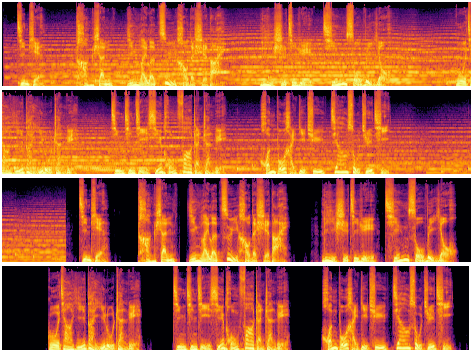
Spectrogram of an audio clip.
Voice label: 男 专题; 唐山一带一路

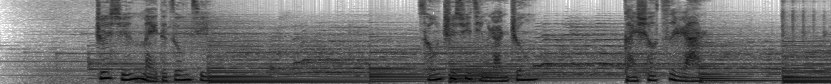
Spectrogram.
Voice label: 女 广告宣传 卫浴高级感成熟优雅走心; 高第GODI宣传片

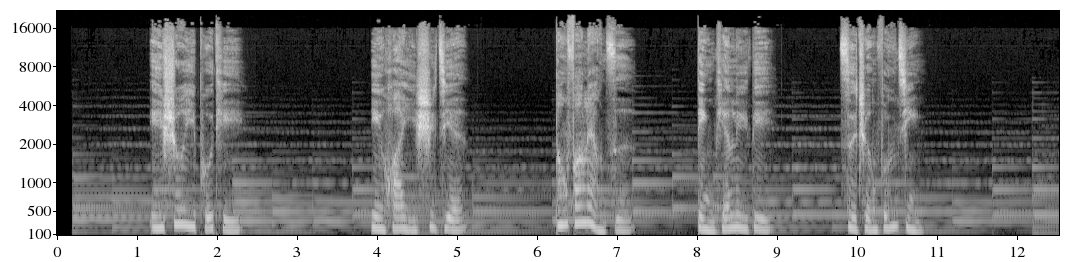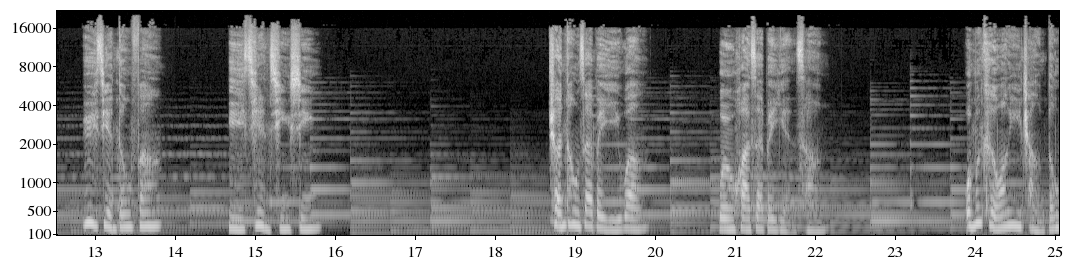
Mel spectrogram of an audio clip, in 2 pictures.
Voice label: 女, 成熟广告; 东方美学

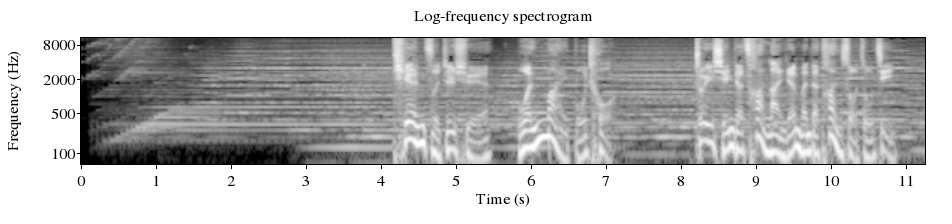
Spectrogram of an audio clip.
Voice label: 男 学校类; 乐山二中

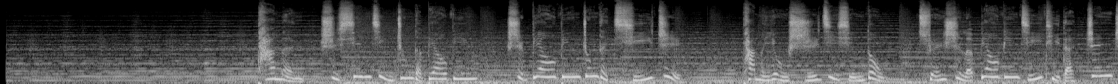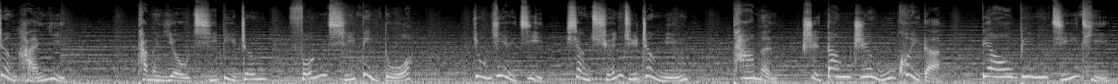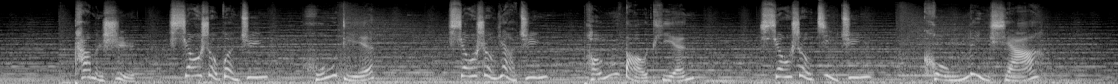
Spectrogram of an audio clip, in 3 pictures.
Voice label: 女 颁奖; 感恩力量

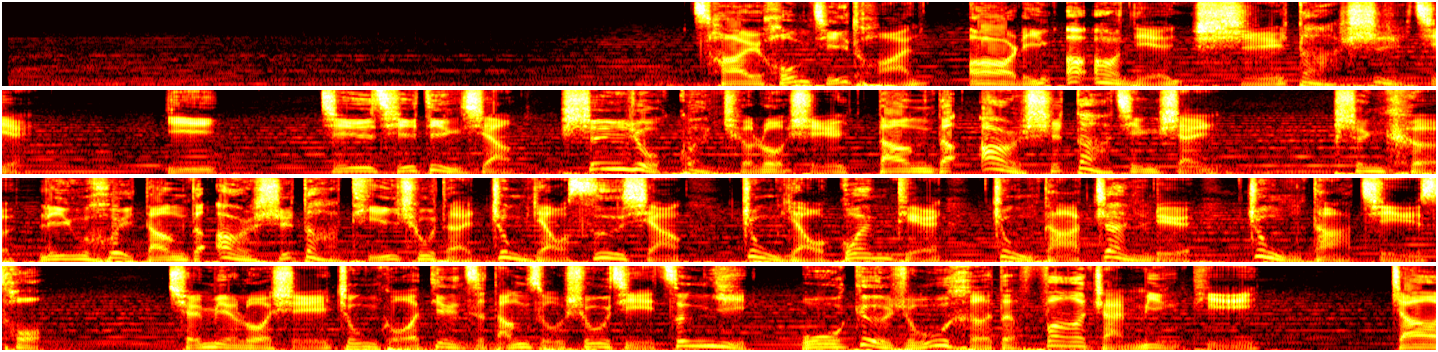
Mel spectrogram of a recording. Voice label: 男 专题; 彩虹集团

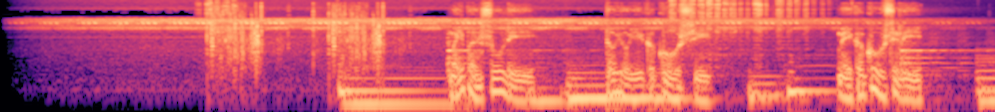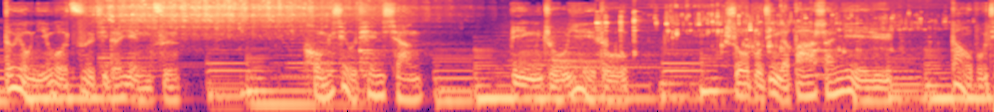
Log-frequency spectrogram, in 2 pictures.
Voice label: 男-片头片花; 今晚读书

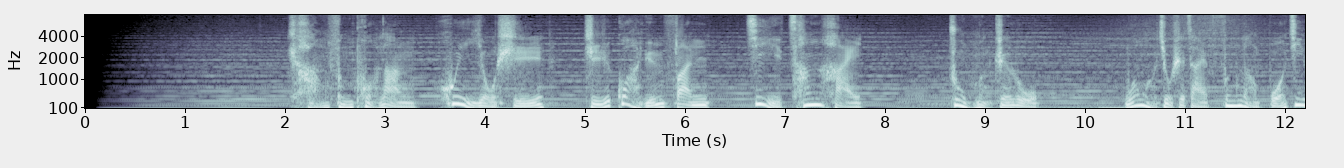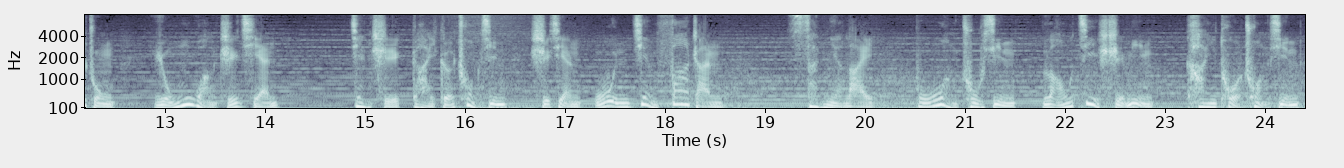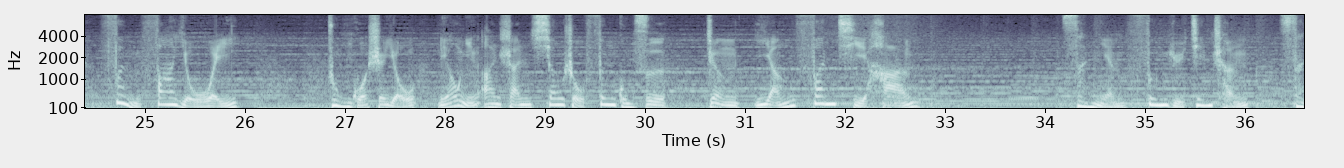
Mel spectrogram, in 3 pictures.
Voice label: 男 大气; 中石油鞍山分公司

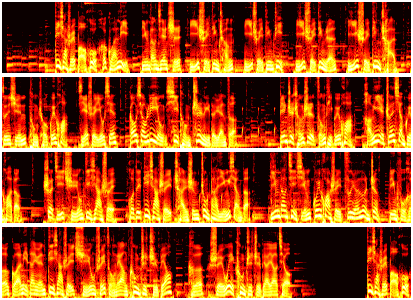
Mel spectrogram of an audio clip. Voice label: 男, 地下水

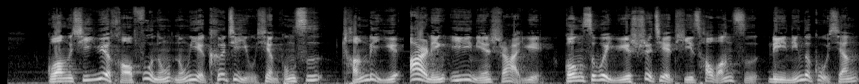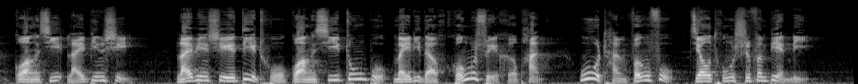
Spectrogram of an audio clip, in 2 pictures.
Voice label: 男 企业专题; 某农业科技有限公司简介

